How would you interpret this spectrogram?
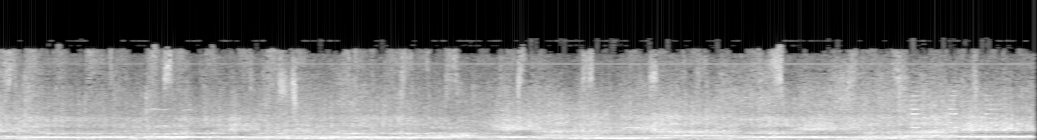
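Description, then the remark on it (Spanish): A huge football crowd roars steadily from the San Martín stand of River Plate's Monumental stadium in Buenos Aires, Argentina, thousands of voices blending into a dense, continuous wall of chanting and shouting that swells in places, loud and unbroken throughout. “Estem escoltant la platea San Martín. Estem a Buenos Aires, al Monumental. Aquesta és la canxa de River Plate.”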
